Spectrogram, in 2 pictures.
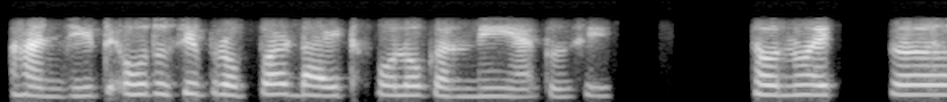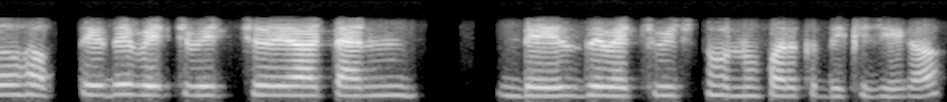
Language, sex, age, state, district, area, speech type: Punjabi, female, 18-30, Punjab, Fazilka, rural, conversation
